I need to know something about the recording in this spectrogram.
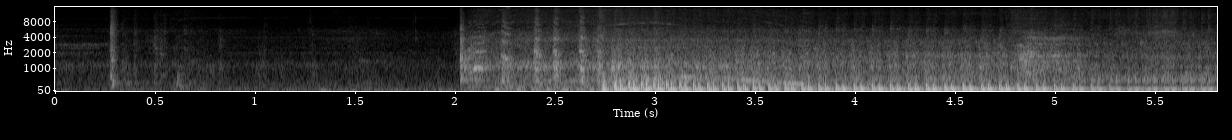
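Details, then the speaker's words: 2021 Polaris RZR XP 1000 Turbo after two years of ownership: quiet at first, then a quick crank catches and settles into an even, steady idle pulsing about 220 times a minute; healthy start. "this is what it sounds like. She sounds pretty cool. I'm not gonna lie."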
